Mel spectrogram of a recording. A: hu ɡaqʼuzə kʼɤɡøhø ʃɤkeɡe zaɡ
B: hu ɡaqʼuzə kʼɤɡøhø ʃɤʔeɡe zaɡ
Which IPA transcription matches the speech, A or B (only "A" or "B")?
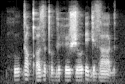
B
